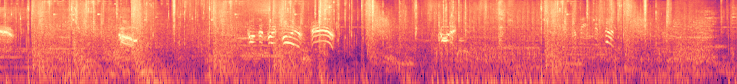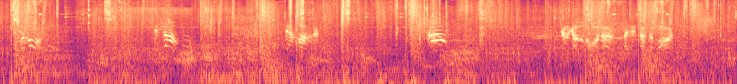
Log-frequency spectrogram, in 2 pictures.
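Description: Shotguns fire in loud, booming blasts again and again.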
